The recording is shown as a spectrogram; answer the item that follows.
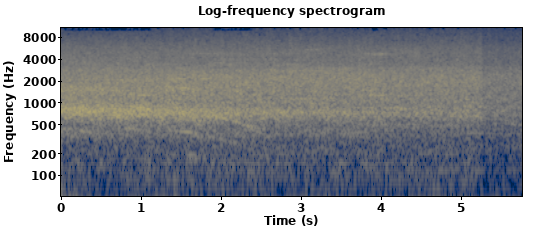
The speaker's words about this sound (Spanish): Y a ver cuándo pise el terreno de juego Ansu Fati, con qué ovación, con qué cariño recibe el estadio, que tiene muchas ganas de entrar Ansu Fati. Ahora pisa el terreno de juego.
